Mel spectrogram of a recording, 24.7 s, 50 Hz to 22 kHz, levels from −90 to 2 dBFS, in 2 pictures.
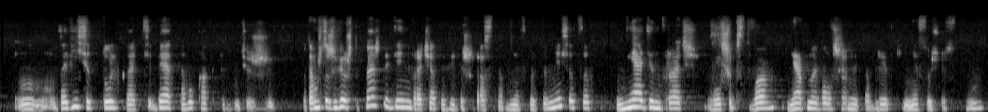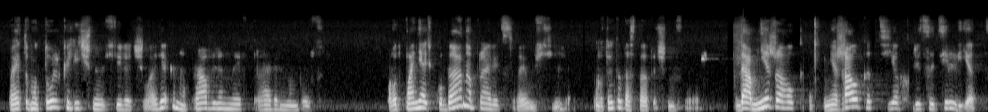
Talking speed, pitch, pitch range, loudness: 150 wpm, 200 Hz, 175-220 Hz, -21 LUFS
